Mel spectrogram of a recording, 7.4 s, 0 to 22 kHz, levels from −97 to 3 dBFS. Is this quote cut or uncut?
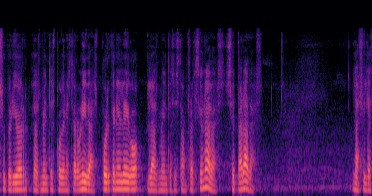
uncut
